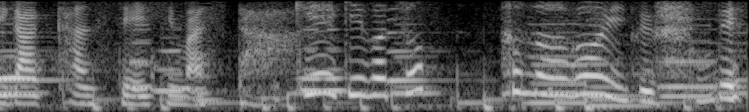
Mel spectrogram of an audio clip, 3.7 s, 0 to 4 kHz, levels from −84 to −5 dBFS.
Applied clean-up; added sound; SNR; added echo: none; none; none; none.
